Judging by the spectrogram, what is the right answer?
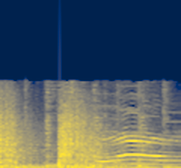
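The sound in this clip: A single sharp gunshot sound effect cracks out partway through, loud and abrupt, set among sustained tonal sounds that continue before and after the bang.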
